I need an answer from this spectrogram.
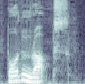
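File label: "Bawden Rocks" English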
